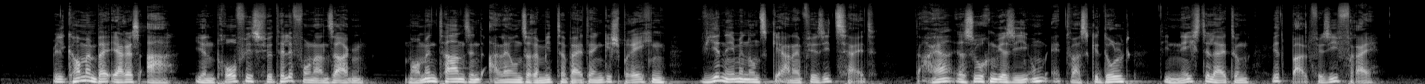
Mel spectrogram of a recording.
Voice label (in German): Telefonansage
